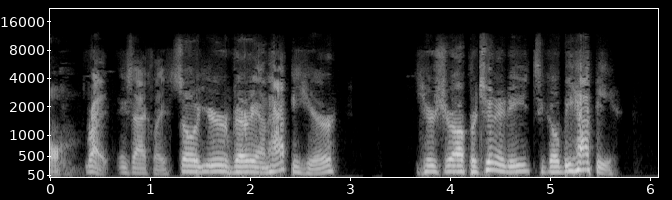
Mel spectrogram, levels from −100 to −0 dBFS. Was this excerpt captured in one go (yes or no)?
yes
